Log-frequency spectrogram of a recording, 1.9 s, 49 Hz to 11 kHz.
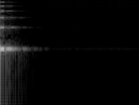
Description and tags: one beep
beep, 8-bit, 8bit, heartbeat, health, retro, game
8bit, health, 8-bit, game, heartbeat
